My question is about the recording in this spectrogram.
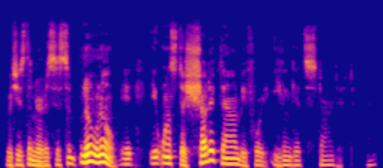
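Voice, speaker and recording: Guy teaching tapping on a livestream, low husky voice, bouncy lively delivery, blunt and a bit sweary. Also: brisk, no room sound, clean studio sound. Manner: animated, frank and profane, acts out inner voices. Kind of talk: live-stream teaching.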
